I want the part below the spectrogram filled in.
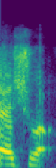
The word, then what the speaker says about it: يشوع: اذا يشوع ايضا اسمه يسوع، والنطق برضو لا اشكال، يسوع زي ما قلنا تنطق في العبريه يشوع.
